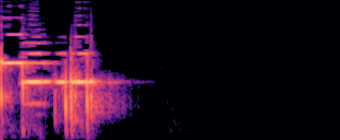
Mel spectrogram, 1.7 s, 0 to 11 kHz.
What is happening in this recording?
Sci Fi UI Button Sound 010
These are some sounds you can use for your video game, or anywhere where you need some button sound effects.
User-Interface, Interface, Press, UI, Effect, Game, Button, Player, Click, FX, Video-Game, Machine, Sci-Fi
